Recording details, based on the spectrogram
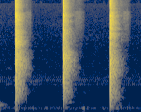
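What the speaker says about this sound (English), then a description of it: "I applaud. applaud." Three sharp, loud hand claps from a single person, spaced about a second apart, close by with silence between them.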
